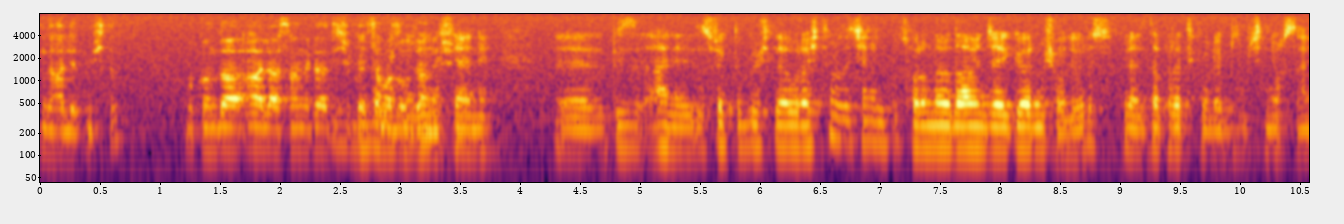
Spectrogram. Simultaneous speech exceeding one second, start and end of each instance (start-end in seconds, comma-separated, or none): 2.4-3.7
